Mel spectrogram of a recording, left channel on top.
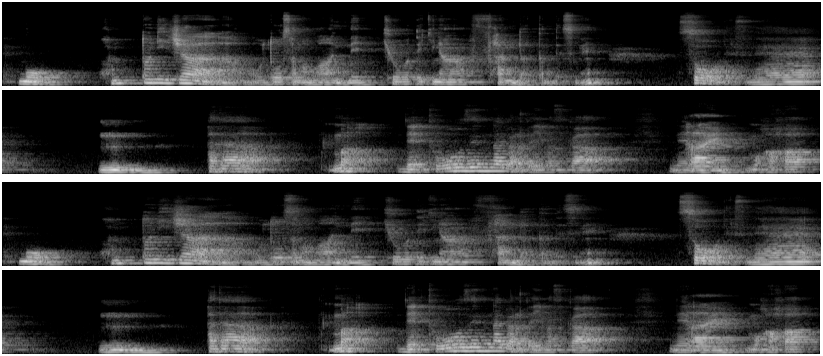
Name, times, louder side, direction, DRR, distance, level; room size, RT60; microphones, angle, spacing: voice 1, 0.2-0.5 1.0-6.2 9.2-9.8 15.0-15.5, left 3 dB, 65° left, 3 dB, 0.5 m, -22 dB
voice 2, 6.8-8.1 10.2-10.8 11.5-11.9 12.1-14.2 14.9-15.1 15.6-16.1, right 1 dB, 20° right, 0 dB, 0.5 m, -22 dB
3.4 x 3.4 x 3.3 m, 1.1 s
head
